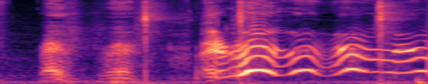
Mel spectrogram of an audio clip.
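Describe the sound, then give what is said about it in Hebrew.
A dog gives a couple of short, sharp barks, then a long, wavering, whining howl that rises and falls in pitch. The barks are brief and moderately loud, and the howl holds steady in volume until the end. “שהביאה איתה את הכלבה ונדי. אבל זה בכלל הכלב שלי בנג'ו.”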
